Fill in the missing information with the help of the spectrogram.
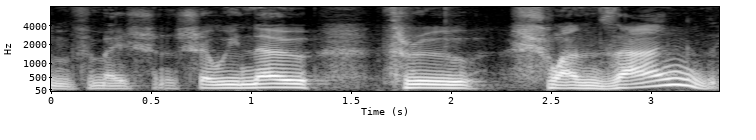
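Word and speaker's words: Xuanzang: so we know through Schwan Zang who used to be pronounced in in Hindi yeah obvious so the right is shanong the Chinese say shanang shanang Okay um and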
